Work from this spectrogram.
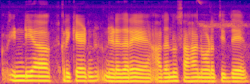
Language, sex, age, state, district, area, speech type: Kannada, male, 18-30, Karnataka, Tumkur, rural, spontaneous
